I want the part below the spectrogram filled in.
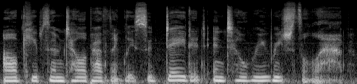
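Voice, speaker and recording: Villainess for audio drama, female actor: cold, commanding woman, lowish voice, deliberate menace, faint rumble behind. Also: level tone, vocal fry, a little mellow. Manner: imperious, menacing, coolly deliberate. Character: cold, commanding villainess, telepathic leader of henchmen.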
